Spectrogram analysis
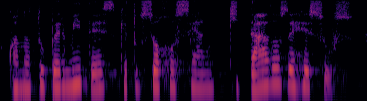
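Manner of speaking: ordinary talk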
